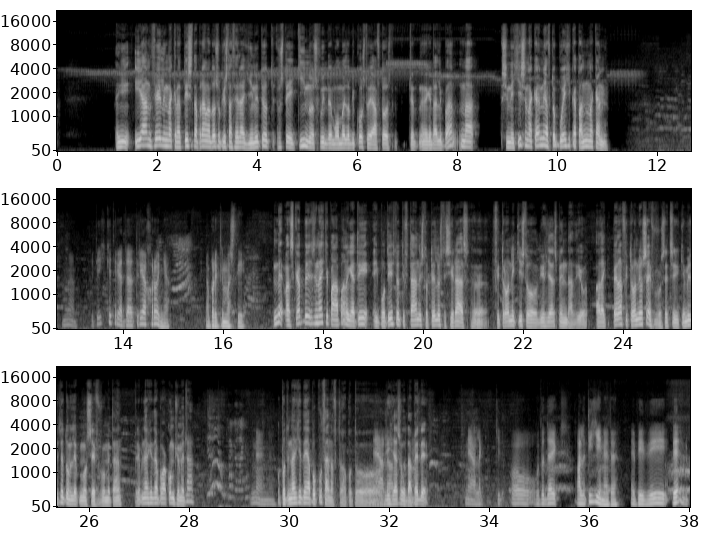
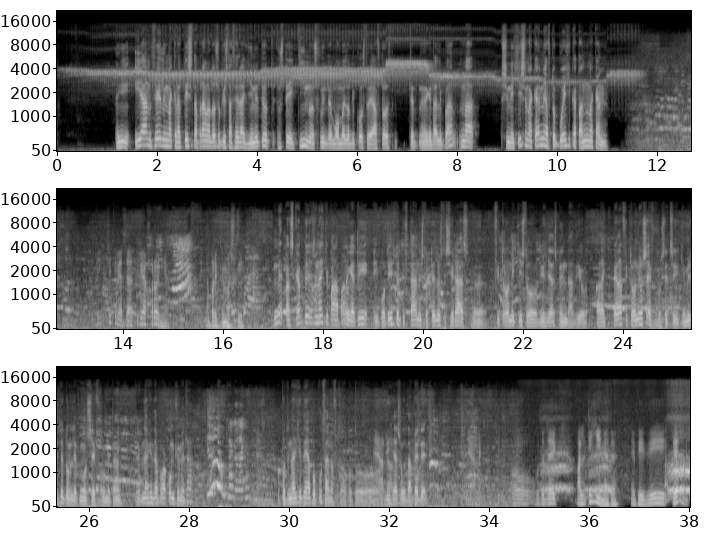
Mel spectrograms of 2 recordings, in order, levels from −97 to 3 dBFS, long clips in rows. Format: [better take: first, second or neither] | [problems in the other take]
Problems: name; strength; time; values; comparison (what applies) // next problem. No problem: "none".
first | animal sounds; loud; throughout; 5 dB below the speech; faint in the first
